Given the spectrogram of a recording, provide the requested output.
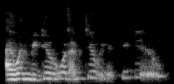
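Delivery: real emotion welling up mid-sentence; teary-eyed. Real, not acted. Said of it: "I'm gonna get teary-eyed".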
